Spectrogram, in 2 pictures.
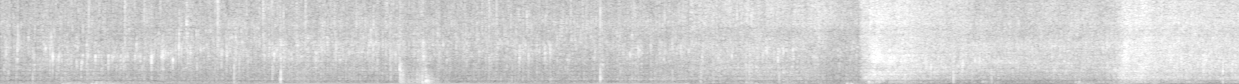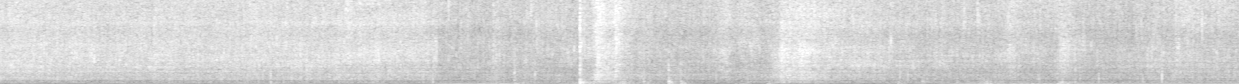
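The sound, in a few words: dried fish frying in a pan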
